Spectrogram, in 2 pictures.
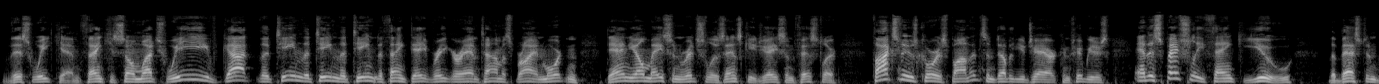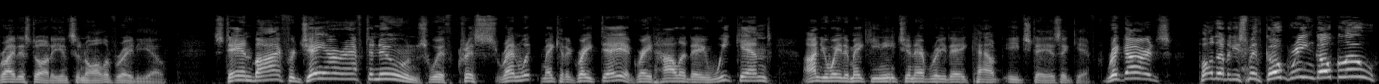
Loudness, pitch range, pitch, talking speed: -24 LUFS, 120-180 Hz, 140 Hz, 190 wpm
